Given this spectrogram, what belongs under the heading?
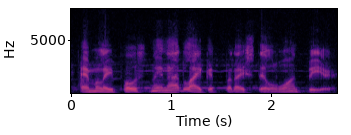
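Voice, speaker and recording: An actor playing a tough, terse American agent with a wry, casual manner in an old radio drama. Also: male voice, low-pitched, sing-song, moderate pace, bright, forceful tone, soft background music, full character voice. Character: tough, dry American undercover agent posing as correspondent. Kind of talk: 1950s radio drama acting.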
